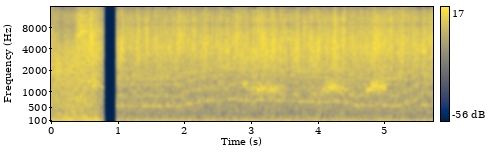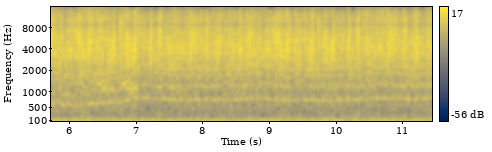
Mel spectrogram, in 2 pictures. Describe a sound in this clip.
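A forklift engine hums and whines steadily.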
